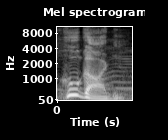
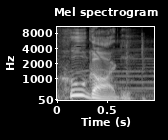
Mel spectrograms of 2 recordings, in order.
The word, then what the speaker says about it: Hoegaarden: You know, it's actually pronounced Hoegaarden. It's It's spelled Hoegaarden, but it's pronounced Hoegaarden.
